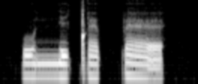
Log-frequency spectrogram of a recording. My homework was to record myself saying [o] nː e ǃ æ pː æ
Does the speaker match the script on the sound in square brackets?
yes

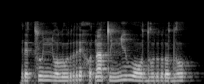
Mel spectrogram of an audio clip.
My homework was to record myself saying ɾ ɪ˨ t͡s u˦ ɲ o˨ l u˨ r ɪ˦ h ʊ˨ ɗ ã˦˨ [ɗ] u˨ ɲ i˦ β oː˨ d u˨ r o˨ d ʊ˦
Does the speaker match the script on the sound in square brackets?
no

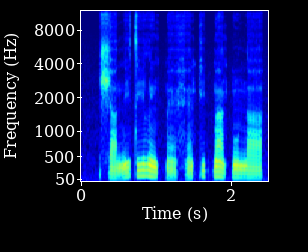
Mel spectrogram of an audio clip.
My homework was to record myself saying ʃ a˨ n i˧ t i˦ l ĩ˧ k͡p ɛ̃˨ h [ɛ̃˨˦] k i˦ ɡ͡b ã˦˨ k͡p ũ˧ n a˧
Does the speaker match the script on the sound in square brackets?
yes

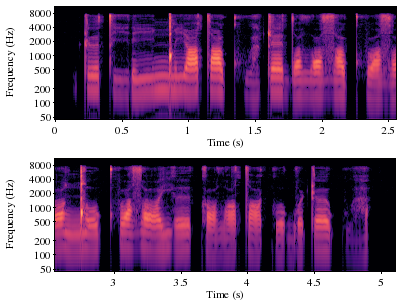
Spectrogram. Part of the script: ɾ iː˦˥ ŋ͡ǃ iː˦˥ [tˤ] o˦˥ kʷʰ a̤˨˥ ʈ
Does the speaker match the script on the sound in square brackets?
yes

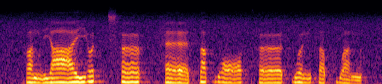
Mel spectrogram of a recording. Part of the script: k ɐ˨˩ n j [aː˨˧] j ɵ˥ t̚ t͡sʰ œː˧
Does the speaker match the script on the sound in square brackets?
yes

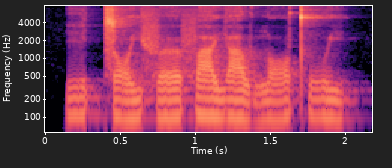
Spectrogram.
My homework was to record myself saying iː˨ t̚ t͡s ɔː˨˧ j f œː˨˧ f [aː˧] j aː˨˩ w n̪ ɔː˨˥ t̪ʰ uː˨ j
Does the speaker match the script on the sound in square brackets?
yes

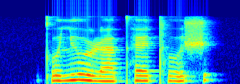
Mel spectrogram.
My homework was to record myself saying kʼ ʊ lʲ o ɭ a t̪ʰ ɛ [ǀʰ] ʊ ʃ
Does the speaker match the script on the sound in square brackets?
no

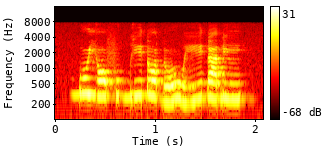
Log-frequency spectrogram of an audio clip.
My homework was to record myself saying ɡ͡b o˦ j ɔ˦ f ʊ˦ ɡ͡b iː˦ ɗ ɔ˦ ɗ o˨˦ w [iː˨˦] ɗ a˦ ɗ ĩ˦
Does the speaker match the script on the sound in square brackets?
yes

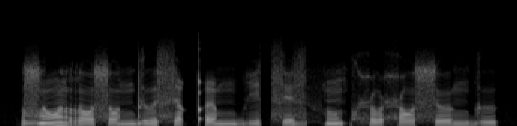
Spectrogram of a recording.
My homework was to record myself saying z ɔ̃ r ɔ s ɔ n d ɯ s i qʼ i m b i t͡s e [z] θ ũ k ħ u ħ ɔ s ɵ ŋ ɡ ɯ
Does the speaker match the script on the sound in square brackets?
yes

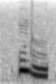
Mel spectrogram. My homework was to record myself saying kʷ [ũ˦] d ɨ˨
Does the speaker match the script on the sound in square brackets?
yes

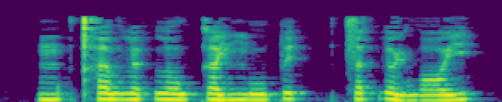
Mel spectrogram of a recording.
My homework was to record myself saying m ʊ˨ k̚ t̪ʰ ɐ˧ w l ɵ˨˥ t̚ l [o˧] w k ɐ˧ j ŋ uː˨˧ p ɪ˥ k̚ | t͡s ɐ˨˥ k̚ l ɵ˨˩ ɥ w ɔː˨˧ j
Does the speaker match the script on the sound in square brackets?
yes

